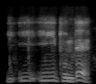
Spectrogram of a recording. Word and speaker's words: 이두: 이두인데 이 두라고 하는 것 자체 이거는 독인데 이렇게 여러분 생각하시면 안 됩니다. 이게 읽을 독, 읽을 할 땐 독으로 읽어요. 그런데 이게 또 하나는 구절 이런 것을 의미할 때는 두라고 읽어요. 이 의미. 그래서 이두에 이두 이걸 독이라고 읽으면 큰일 납니다. 이때는 두예요. 그래서 이제 중인들이 어떤 글을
